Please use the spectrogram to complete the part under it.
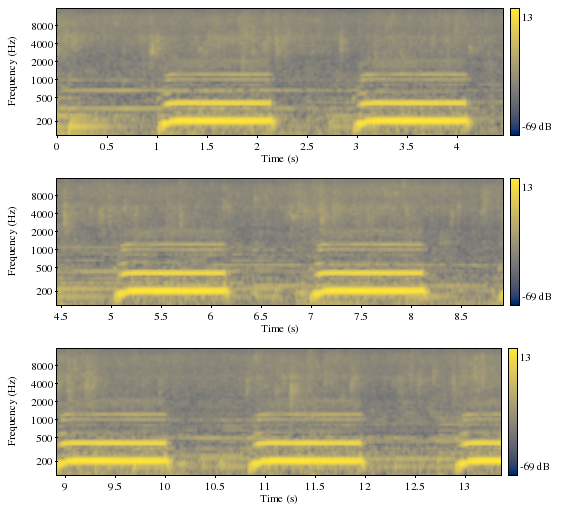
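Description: A phone rings with a repeating electronic tone.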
